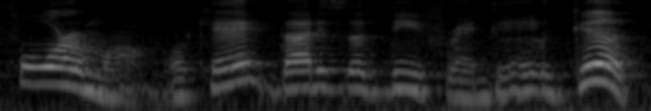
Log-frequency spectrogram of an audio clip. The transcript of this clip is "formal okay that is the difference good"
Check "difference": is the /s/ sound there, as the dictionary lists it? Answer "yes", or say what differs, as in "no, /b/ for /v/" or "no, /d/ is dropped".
no, /s/ is dropped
